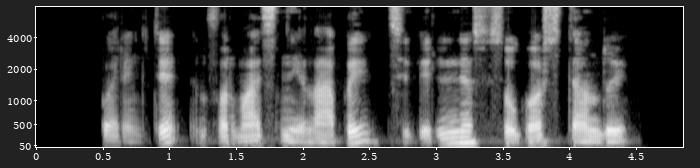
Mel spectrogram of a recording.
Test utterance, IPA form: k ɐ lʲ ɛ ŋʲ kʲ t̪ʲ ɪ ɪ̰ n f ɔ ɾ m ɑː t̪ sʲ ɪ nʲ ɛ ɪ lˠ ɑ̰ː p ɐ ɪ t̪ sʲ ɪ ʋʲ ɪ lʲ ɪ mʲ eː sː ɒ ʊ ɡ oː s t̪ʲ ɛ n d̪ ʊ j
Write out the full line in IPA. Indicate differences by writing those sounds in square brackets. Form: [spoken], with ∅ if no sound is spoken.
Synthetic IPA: [p] ɐ [ɾʲ] ɛ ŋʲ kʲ t̪ʲ ɪ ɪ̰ n f ɔ ɾ m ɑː t̪ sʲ ɪ nʲ ɛ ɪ lˠ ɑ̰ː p ɐ ɪ t̪ sʲ ɪ ʋʲ ɪ lʲ ɪ [nʲ] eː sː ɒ ʊ ɡ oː s t̪ʲ ɛ n d̪ ʊ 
